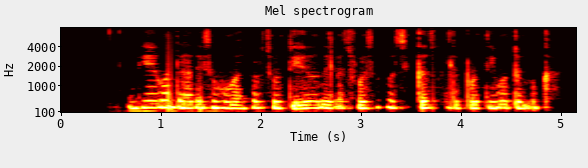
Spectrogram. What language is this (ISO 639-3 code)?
spa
